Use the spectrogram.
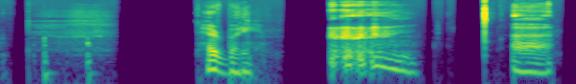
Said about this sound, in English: I'm a little sick, a little congested. That's where that massive deep breathing is coming from. Also, I'm obese. So, you know, got a limited real estate in the airways.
